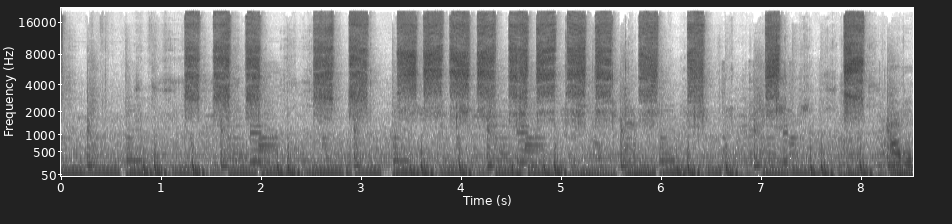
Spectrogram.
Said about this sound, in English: we're going to spray paint our silver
